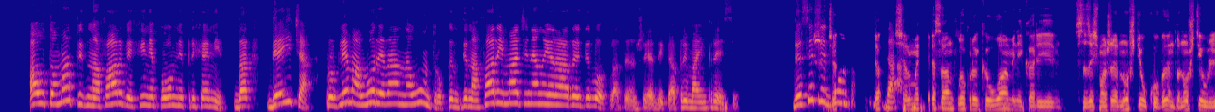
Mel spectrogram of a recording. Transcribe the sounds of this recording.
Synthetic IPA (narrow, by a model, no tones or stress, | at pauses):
aut̪o̞mat̪̚ped̪inafaɾəvefineomne̞pɾixənit̪̚d̪ard̪eait͡ʃʲapɾo̞ble̞malo̞ɾje̞ɾaɨnːəunt̪ɾukɨnd̪ːinafaɾəimad͡ʒineanuje̞ɾaɾəd̪elo̞kla̰d̪ɨ̰nʃṵja̰d̪ḭkəa̰pɾimaimpɾe̞̰sije | verset̪eled̪ow | d̪at͡ʃelmajint̪eɾesant̪lukɾujʲkəwame̞nikaɾe | səzit͡ʃʲmaʒərnuʃt̪iwkuvɨnt̪unuʃt̪iwlʲ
